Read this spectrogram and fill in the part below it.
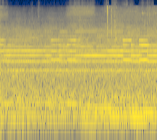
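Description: A wailing emergency vehicle siren sounds on a street in Rome near Piazza Farnese, steady and fairly loud over the hum of city traffic.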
